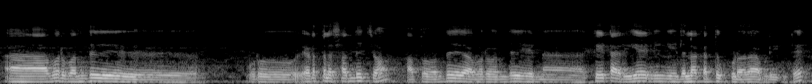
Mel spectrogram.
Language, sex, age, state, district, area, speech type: Tamil, male, 45-60, Tamil Nadu, Erode, urban, spontaneous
